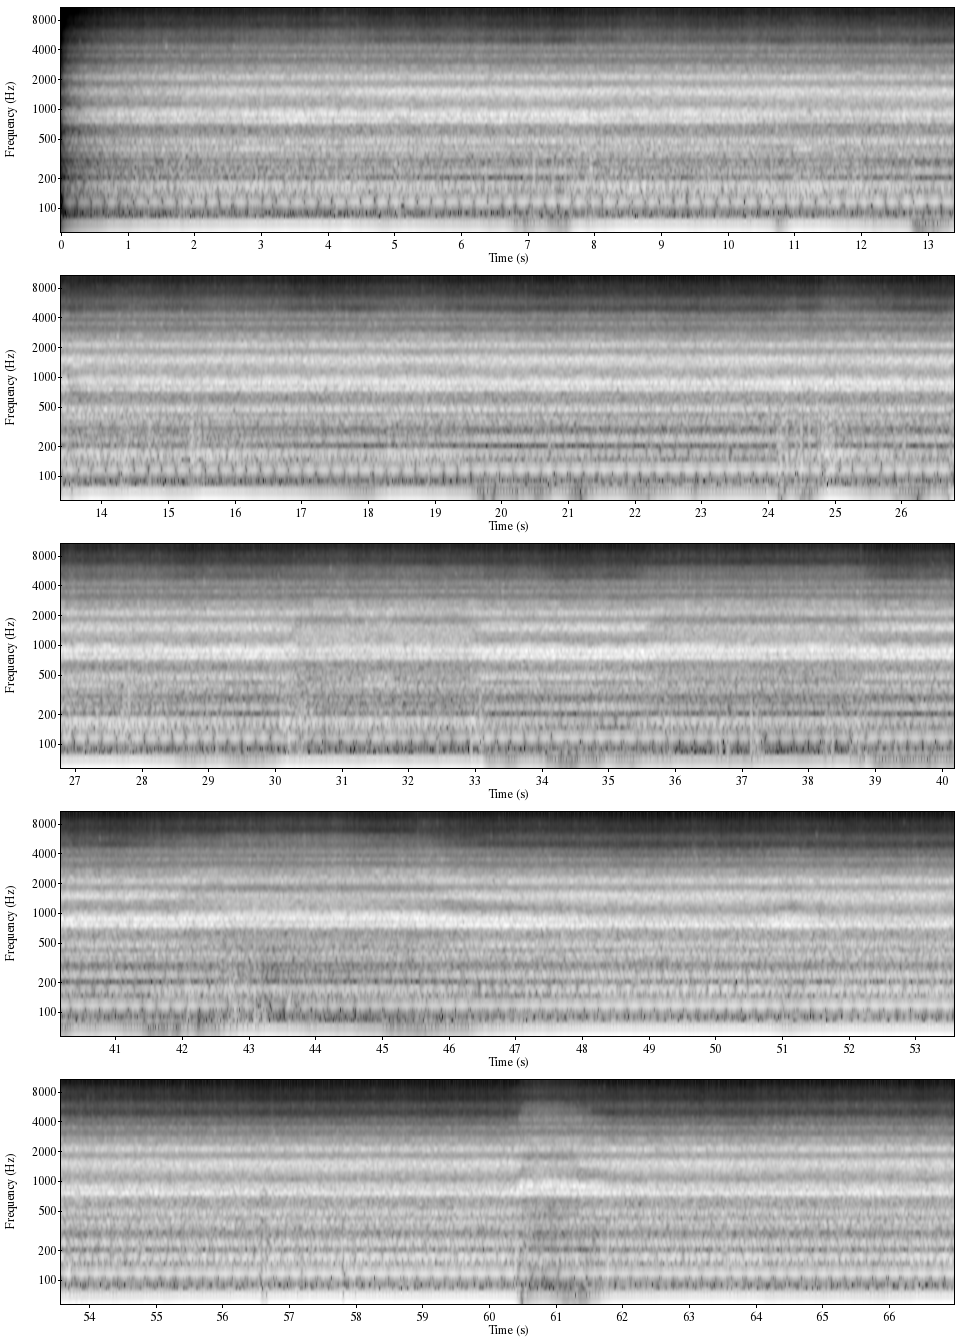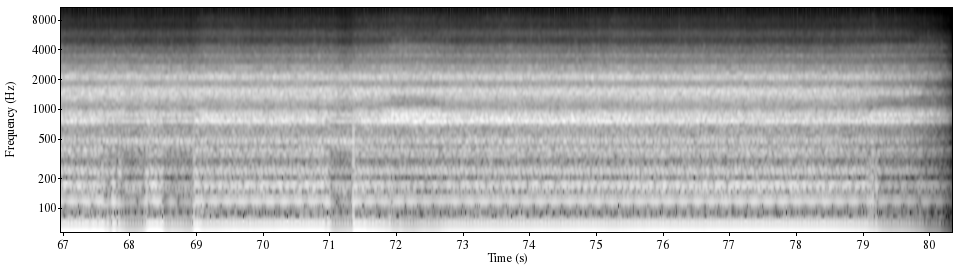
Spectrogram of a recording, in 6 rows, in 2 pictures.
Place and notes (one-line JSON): {"title": "East Austin, Austin, TX, USA - Contact AC Drone", "date": "2015-07-19 16:30:00", "description": "Homa made contact mic, a window unit and a Marantz PM661", "latitude": "30.28", "longitude": "-97.72", "altitude": "188", "timezone": "America/Chicago"}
